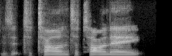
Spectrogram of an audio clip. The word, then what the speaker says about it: Tatane: Okay, so how is Tatane pronounced? Is it Tatan, Tatane, Tatan?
